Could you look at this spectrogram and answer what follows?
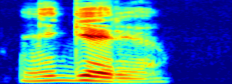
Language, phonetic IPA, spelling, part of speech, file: Russian, [nʲɪˈɡʲerʲɪjə], Нигерия, proper noun, Ru-Нигерия.ogg
- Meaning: Nigeria (a country in West Africa, south of the country of Niger)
